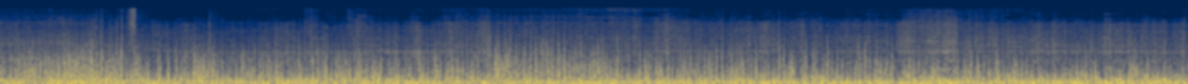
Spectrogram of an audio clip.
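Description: Wind rushes and buffets loudly against the microphone of a moving vehicle.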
